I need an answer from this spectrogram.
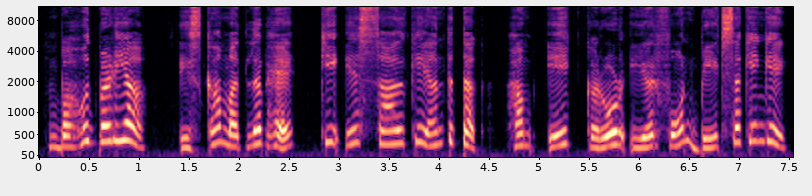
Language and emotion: Hindi, surprised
